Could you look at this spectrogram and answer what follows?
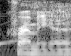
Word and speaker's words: Cremia: Yeah, her name is Creamy, I was right. Or Cremia, it depends on how you want to pronounce it.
